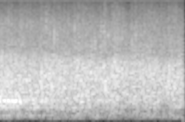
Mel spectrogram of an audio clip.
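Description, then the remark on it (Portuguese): An audience applauds God during a church sermon, many hands clapping together in a dense, even wash of sound that holds at a constant level throughout, with no voices standing out. “Quem quer a salvação completa na sua vida, aplauda Ele, diga glória a Deus, diga aleluia.”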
